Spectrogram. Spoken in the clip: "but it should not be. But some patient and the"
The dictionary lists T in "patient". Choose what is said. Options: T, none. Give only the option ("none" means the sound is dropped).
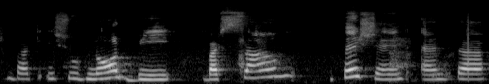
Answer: T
